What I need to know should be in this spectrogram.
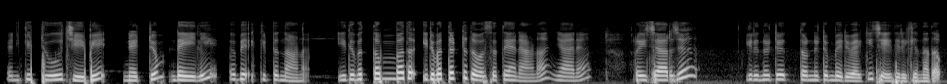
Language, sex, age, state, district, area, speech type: Malayalam, female, 30-45, Kerala, Idukki, rural, spontaneous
